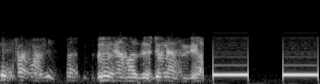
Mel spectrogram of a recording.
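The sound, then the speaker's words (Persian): A busy tone comes on the line after a caller's phone call drops: a stretch of talk, then two steady, buzzy beeps separated by a short gap of silence. “متاسفانه تماس برادر ما قطع شد و ما نفهمیدیم که کدام آهنگ فرمایش دادن. ما گفتم از اول که صدایشان قطع وصل می شد و درست صدایشان نداشتیم.”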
